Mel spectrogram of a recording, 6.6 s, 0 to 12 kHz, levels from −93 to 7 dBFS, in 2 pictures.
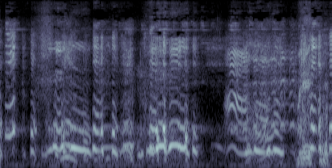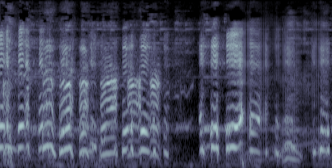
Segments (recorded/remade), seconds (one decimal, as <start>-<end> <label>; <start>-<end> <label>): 0.0-5.6 recorded; 5.6-6.6 remade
